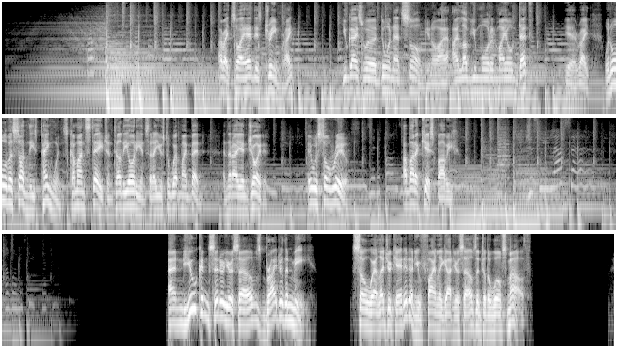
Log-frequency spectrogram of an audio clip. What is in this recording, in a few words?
CHARACTER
